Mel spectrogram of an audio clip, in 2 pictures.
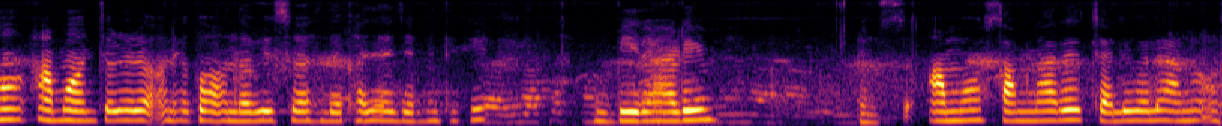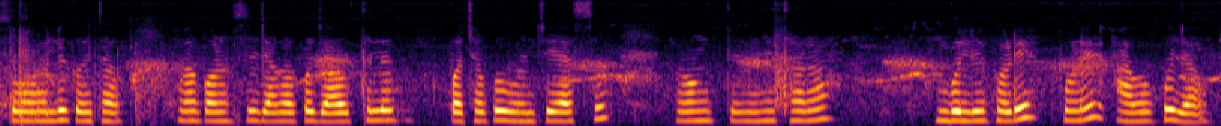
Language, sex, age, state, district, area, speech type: Odia, female, 18-30, Odisha, Subarnapur, urban, spontaneous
